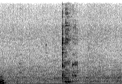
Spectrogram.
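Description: A metal spatula scrapes and knocks once against a metal kadai, a little past a second in, as greens are stir-fried. A steady low hum runs underneath.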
